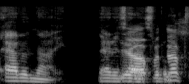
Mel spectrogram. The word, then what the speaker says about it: Adonai: Yeah, isn't it like Adonis or? No. It's in Greek. It's pronounced Adonai.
